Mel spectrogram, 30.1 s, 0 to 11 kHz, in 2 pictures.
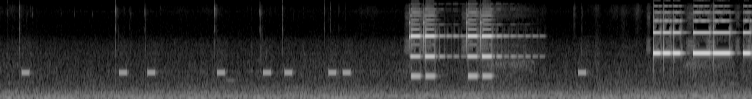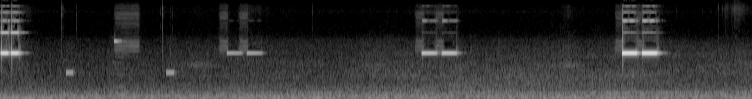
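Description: Nokia C2-01 mobile phone beeping through its own speaker: soft short key-press beeps during the first several seconds, then electronic message-alert tones previewing. A pair of ringing chimes comes about eight seconds in, a quick run of three beeps follows a few seconds later, and shorter single beeps sound every few seconds after that.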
